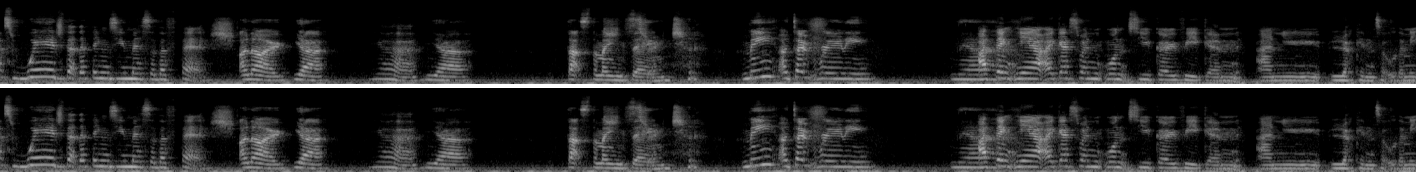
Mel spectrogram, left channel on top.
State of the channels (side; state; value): both; identical; correlation 1.00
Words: weird that the things you miss are the fish. I know. Yeah. Yeah. That's the main thing. Strange. Me, I don't really. Yeah. I think I guess once you go vegan and you look into all the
